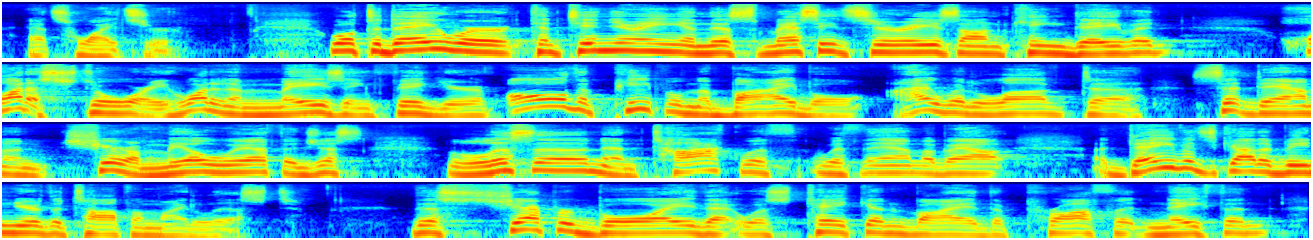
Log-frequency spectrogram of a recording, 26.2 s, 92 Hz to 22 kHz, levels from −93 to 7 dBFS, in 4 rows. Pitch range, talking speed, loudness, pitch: 140-175 Hz, 155 wpm, -17 LUFS, 155 Hz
